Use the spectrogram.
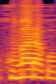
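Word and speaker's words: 高麗: 일본에서는 고구려를 고려라고 쓰고 고마라고 발음합니다.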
